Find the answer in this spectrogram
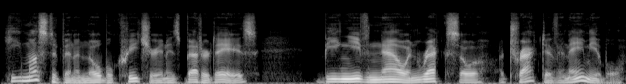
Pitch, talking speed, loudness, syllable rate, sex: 105 Hz, 190 wpm, -15 LUFS, 5.4 syllables/s, male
